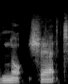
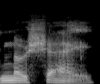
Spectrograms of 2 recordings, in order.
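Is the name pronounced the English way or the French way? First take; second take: English; French. First: The name is pronounced the English way. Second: The name is pronounced the French way. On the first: "it's not called Notchet" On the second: "That's the French pronunciation, which basically is the correct pronunciation"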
